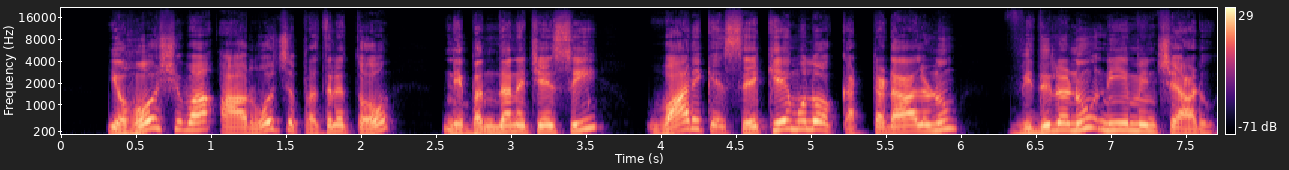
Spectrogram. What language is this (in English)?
Telugu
